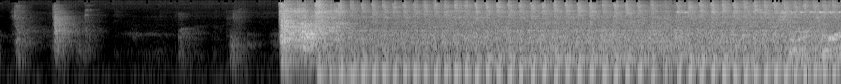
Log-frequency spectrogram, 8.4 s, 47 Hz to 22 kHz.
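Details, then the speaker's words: Bombardier Quest 650 ATV that was hard to shift out of park because it sat partly in gear, started before turning down the carburetor idle knob: it catches after a few bumps and settles into a fast, steady idle of about three pulses a second; idle too high. "So what ended up being the issue is the motor was actually idling too high."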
